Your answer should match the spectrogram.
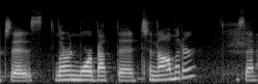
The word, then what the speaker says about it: tonometer: Okay, and I think today we're here in particular to learn more about the tonometer.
